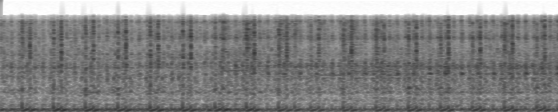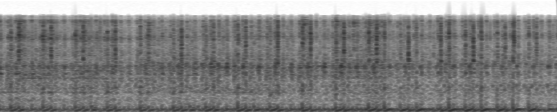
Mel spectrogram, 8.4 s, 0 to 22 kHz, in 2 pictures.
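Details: Small engine on a homemade tractor running through a new homemade 1-inch square tubing exhaust sealed with exhaust putty; steady low thumping beat near two per second, even idle, no leaks, knocks or rattles; normal running.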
